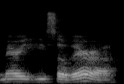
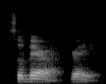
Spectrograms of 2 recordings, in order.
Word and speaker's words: Silvera: e silvera so oh let me let me make sure i'm saying that right you got it right did i say it right the first time so very yes you did okay i thought maybe it was silver silver era or something like that so i just silvera great um the crew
